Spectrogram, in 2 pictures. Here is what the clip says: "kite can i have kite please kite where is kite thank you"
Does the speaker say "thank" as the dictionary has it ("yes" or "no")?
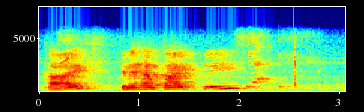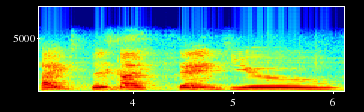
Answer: no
